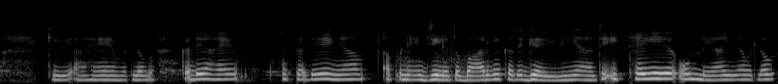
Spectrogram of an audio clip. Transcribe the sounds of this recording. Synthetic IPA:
kɪaɦẽːmət̪ləbkəd̪eːaɦẽː | kəd̪eːɪjãːa̰ːpneːd͡ʒɪleːt̪õːbaːɾʋiːkəd̪eːɡəiːnĩːɛːt̪ḛːʔɪt̪ʰːeːieːʔonːẽːãːɪjãːmət̪ləb

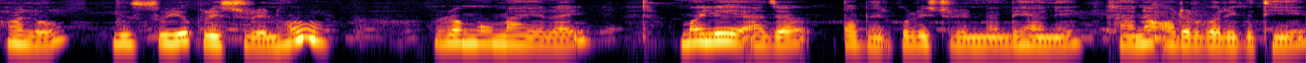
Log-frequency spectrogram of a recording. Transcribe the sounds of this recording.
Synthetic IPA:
hʌlo | josujoɡresʈuɾenʈɦo | rʌmomajalajmʌjlea̰d͡zʌt̪ʌpãɦʌɾukoɾesʈuɾenʈmabiɦawnʌjkʰanaʔʌɖʌrɡʌɾekot̪ʰie

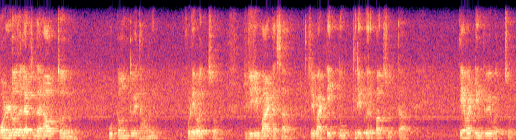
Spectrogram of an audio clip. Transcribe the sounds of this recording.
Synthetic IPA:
pɔɽlod͡zaljaɾsud̪ʱːaɾaʋt͡sɔnu | fuʈont̪uʋed̪ʱaʋn | fuɽeʋət̪t͡sɔ | t̪ud͡ʑid͡ʑiʋaʈasat͡ɕeʋaʈiːkt̪ukʰiɾekəɾpaksud̪ʱt̪a | t̪eʋaʈiːnt̪ueʋət̪t͡sɔ

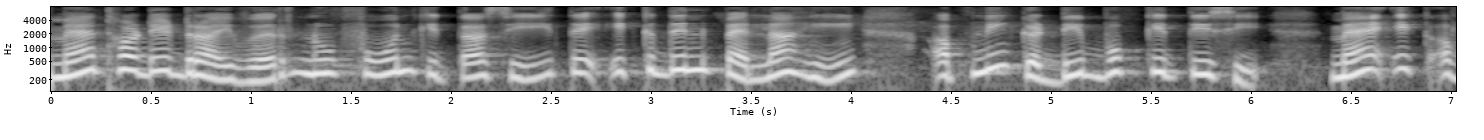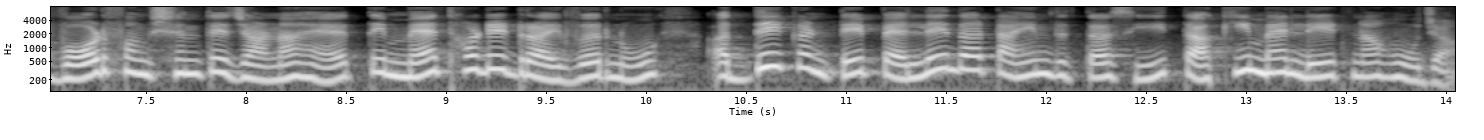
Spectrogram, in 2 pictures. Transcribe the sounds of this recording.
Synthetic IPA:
mɛ̃ːt̪ʰʊaːɖeːɖɾaːɪʋəɾnũːpʰoːnkiːt̪aːsiːt̪eːʔɪkd̪ɪnpɛːlãːɦiːəpniːɡəɖiːbʊkːiːt̪iːsiː | mɛ̃ːʔɪkəʋɔːɾɖpʰə̃ŋkʃənt̪eːd͡ʒaːɽ̃aːɦɛːt̪eːmɛ̃ːt̪ʰʊaːɖeːɖɾaːɪʋəɾnũː | əd̪eːkəɳʈeːpɛːlẽːd̪aːʈaːɪmd̪ɪt̪ːaːsiːt̪aːkɪmɛ̃ːleːʈnãːɦoːd͡ʒã̰ː

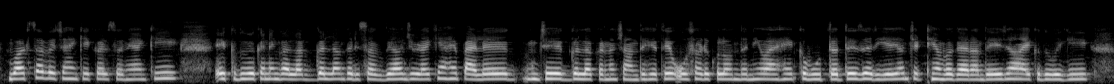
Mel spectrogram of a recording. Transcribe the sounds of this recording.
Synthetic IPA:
ʋaːʈsɛːpʋɪt͡ʃəɦẽːkiːkəɾsəneːãːkɪɪkd̪ueːkənẽːɡəlɡəlːãːkəɾiːsəkd̪eãːd͡ʒeːɽaːkɪəɦẽːpɛːleːd͡ʒeːɡəlːãːkəɾnaːt͡ʃãːnd̪eːɦeːt̪eːoːsaːɖeːkoːlãːnd̪eːnĩːoɛɦẽːkəbuːt̪əɾd̪eːzəɾijeːd͡ʒãːt͡ʃɪʈʰːijãːʋəɡɛːɾãːd̪eːd͡ʒãːɪkd̪ʊeːɡiː

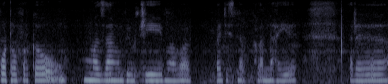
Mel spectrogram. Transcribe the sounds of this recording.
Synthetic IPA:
pʰɔtopʰɔɾkʰɯw | mɐzaŋbiwtimaβabajdisnabakʰala̰mnaɦajɯ | aɾɯ

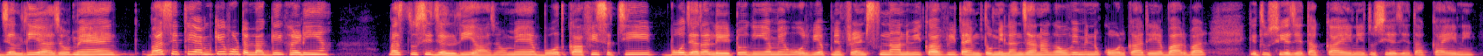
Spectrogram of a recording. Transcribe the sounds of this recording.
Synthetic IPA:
d͡ʒəld̪iːaːd͡ʒoːmɛ̃ːbəsɪt̪ʰːeːɛmkeɦʊʈləɡːiːkʰəɽiːãː | bəst̪ʊsĩːd͡ʒəld̪iːaːd͡ʒoːmɛ̃ːbɔːt̪kaːfʰiːsətːʃiːbɔːt̪zjaːd̪aːleːʈɦoːɡəijãːmɛ̃ːɦoːɾʋiːəpneːpʰɾɛ̃ːɳɖsnaːnʋiːkaːfiːʈaːɪmt̪õːmɪlənd͡ʒaːnaːɡaːoːʋiːmɛ̃ːnũːkɔːlkəɾːeːɦɛːbaːɾbaːɾkɪt̪ʊsĩːəd͡ʒeːt̪əkːaːeːnĩːt̪ʊsĩːəd͡ʒeːt̪əkːaːeːnĩː

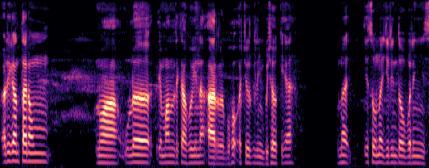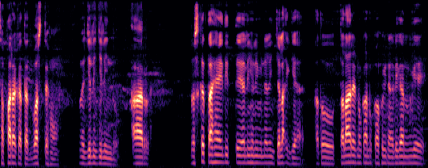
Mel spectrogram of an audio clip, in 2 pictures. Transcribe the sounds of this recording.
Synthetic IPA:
əɖiɡant̪ajnɔm | nɔwauləɛmanlɛkaɦujnaʔaɾbɔɦɔt̪ət͡ʃuɾɡəliɲbud͡ʒʱəkɛʔa | unaʔ | t̪isɔunaʔd͡ʒiliɲd̪ɔbəliɲsapʰaɾakat̪at̪̚bast̪ɛɦɔ̃ | unaʔd͡ʒiliɲd͡ʒiliɲd̪ɔ | aɾ | ɾəskət̪aɦɛ̃id̪it̪̚t̪ɛəliɲɦuliɲminəliɲt͡ʃalaʔɡɛjaː | d̪ɔt̪alaɾɛnɔkanɔkaɦujnaəɖiɡanɡɛ

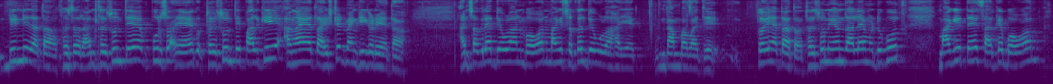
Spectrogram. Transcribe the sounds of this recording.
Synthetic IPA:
d̪iɳːiːd͡zat̪at̪ʰəsəɾañit̪ʰəjsuːnt̪epuɾsəẽt̪ʰəjsuːnt̪epalkiːãŋɡãjjɛt̪aisʈeʈ̚bɛ̃ŋk̬ĩkəɽejɛt̪a | anisəɡljad̪eʋɭanbʱəʋanmaɡiːsəkəld̪eʋɭaɦajekd̪ambabat͡se | t̪ʰəĩjɛt̪at̪at̪ʰəjsuːnjeund͡zalẽm̤əɳʈũkuːt̪maɡiːt̪esaɾkebəʋan

